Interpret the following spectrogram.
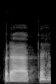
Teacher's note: विसर्ग के उच्चारण में ह की ध्वनि निकलती है।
